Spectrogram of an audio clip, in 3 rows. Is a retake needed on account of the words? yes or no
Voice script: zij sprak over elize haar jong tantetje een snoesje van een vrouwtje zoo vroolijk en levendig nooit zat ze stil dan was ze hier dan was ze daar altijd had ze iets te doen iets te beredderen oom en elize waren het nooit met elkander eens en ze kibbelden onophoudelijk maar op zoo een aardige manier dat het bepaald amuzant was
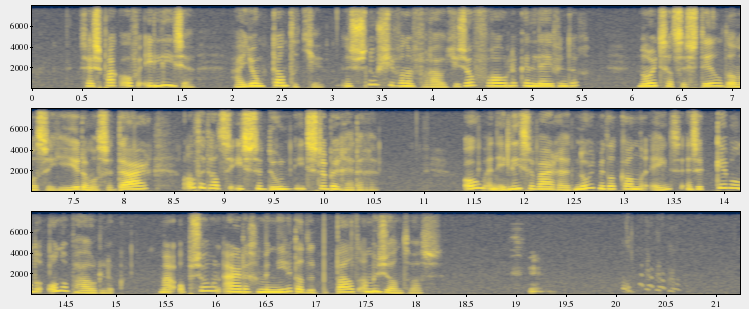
no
